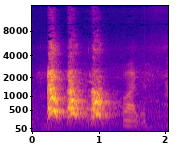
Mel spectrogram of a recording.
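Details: XXL American Bully named Sheru giving three loud, deep barks in quick succession, followed by a softer, shorter vocal sound.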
